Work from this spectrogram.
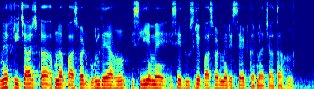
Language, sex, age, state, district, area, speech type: Hindi, male, 45-60, Madhya Pradesh, Jabalpur, urban, read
